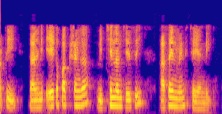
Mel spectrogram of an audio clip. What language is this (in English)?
Telugu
